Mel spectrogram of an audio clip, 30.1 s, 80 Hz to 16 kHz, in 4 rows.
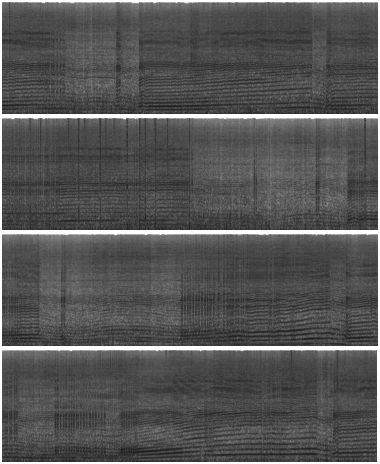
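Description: Yamaha F1ZR's 110 cc single-cylinder two-stroke engine running hard under way, its pitch climbing as it revs out and dropping back several times, as at gear changes.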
